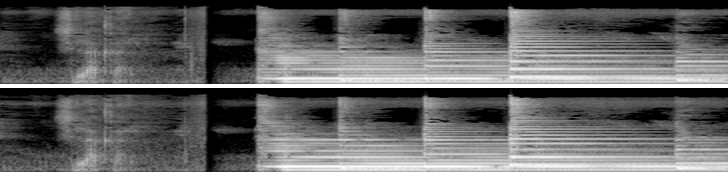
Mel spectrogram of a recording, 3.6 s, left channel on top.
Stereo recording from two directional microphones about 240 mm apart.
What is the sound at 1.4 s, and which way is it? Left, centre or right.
Music, right.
